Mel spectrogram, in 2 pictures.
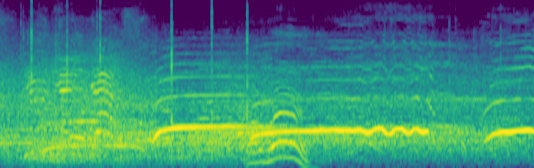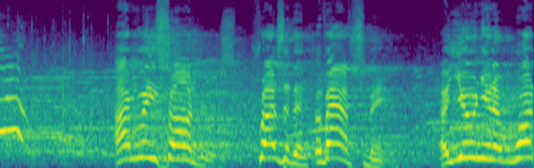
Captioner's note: crowd chanting "union yes"; cheers and applause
